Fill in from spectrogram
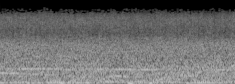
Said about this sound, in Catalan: Ovació del Villamarín!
